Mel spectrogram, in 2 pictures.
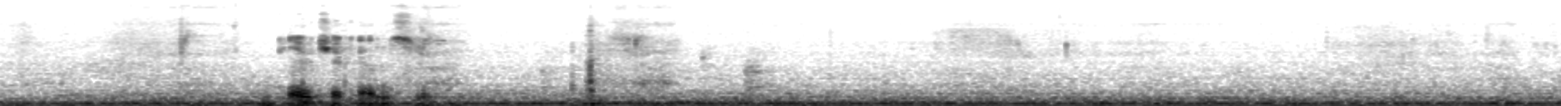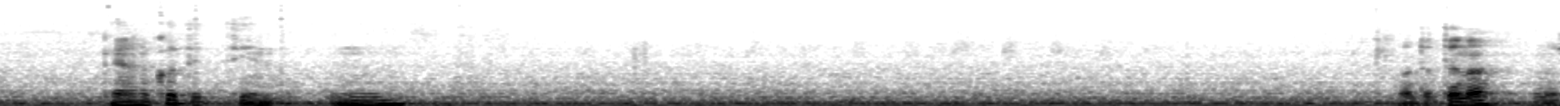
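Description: A knife slices through a tomato.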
